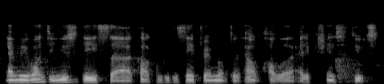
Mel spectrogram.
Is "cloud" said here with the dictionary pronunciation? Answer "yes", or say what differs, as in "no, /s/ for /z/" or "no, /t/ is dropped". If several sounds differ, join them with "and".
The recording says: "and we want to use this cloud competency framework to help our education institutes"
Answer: no, /l/ is dropped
